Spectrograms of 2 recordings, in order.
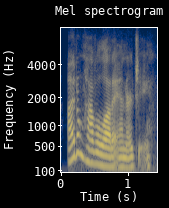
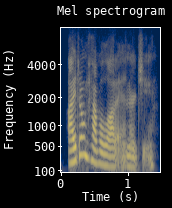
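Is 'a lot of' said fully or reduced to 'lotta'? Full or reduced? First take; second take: reduced; reduced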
